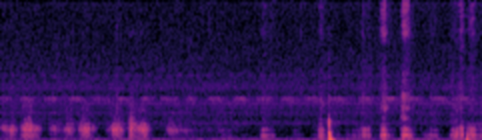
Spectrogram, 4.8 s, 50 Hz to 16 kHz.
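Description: Fingertips and nails scratch and rub the soft silicone ear and ear canal of a white 3Dio binaural microphone, a solid, roughly hand-sized unit. The result is close, muffled rustling and scraping in irregular bursts, mostly low and midrange, with a few sharper, louder scrapes toward the end.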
